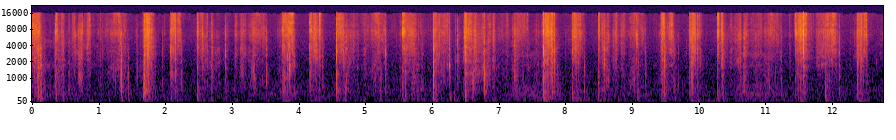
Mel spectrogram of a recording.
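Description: A deck of Lunar Nomad oracle cards being shuffled by hand: an irregular run of soft card slaps and rustles, several a second.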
